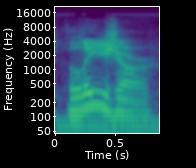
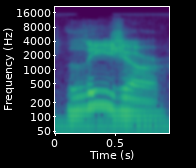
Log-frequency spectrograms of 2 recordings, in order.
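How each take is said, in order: First: It is said with an American pronunciation. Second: It is said with an American pronunciation.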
